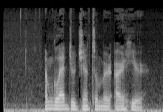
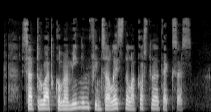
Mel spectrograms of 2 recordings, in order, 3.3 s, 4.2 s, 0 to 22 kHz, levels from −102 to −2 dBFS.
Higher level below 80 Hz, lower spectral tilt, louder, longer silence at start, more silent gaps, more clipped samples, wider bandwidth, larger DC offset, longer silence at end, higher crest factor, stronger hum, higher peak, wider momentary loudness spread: first, -38 dBFS vs -70 dBFS; about the same, -6.5 dB/octave vs -6.5 dB/octave; second, -25 LUFS vs -22 LUFS; second, 0.1 s vs 0.5 s; neither; neither; first, 16 kHz vs 11.5 kHz; neither; second, 0.05 s vs 0.5 s; about the same, 16 dB vs 20 dB; neither; second, -8 dBFS vs -2 dBFS; first, 20 LU vs 13 LU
